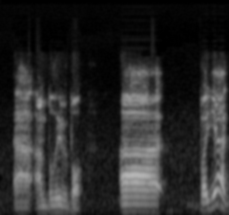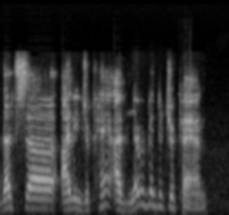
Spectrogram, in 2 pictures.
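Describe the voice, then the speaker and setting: Against a quiet background, a man with an American accent speaks at a moderate pace, his fairly high pitch swinging very widely. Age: 50s. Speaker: comedian, talk streamer. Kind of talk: casual interview.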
